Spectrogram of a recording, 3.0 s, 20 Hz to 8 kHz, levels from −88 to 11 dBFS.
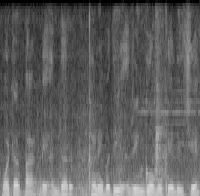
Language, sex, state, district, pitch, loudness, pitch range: Gujarati, male, Gujarat, Gandhinagar, 145 Hz, -13 LUFS, 135-155 Hz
